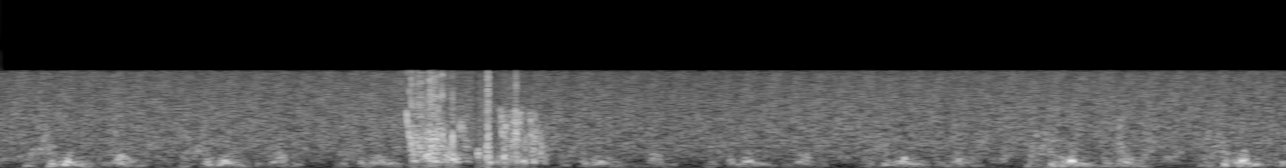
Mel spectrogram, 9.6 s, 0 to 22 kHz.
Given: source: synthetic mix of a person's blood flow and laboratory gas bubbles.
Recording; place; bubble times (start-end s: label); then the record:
Doppler ultrasound of blood flow; precordium
3.03-4.11 s: bubbles
From the record:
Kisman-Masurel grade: 223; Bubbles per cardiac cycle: several, 3 to 8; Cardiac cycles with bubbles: 10 to 50%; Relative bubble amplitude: loud (0.450 to 0.775); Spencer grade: 2 (many but less than half of the cardiac periods contain bubble signals, singularly or in groups); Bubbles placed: anywhere in the cardiac cycle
